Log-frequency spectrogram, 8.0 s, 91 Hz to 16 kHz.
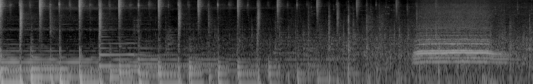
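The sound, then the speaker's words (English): A train rumbles along the rails with a steady, rhythmic clatter of wheels, then a loud, sustained horn blast sounds for about a second near the end. “In 1936, when my father was 14, his family traveled hundreds of miles by train from the small village of Pubnico in Nova Scotia to Ottawa, Canada.”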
